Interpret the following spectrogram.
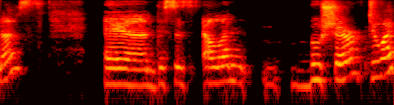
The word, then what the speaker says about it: Boucher: And this is Ellen Boucher. Do I pronounce that correct, Ellen? Boucher. Boucher. I never know if we want to give it that little French flair or not.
